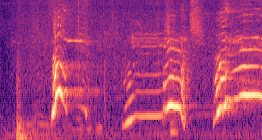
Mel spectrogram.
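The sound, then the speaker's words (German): Yukon, a German shepherd border-guard sniffer dog at the Basel Zoo (Zolli), gives three eager, whiny play barks, each a short yelping burst rising in pitch, with brief pauses between and no talking. “Der Schäferhund Yukon will spielen.”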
